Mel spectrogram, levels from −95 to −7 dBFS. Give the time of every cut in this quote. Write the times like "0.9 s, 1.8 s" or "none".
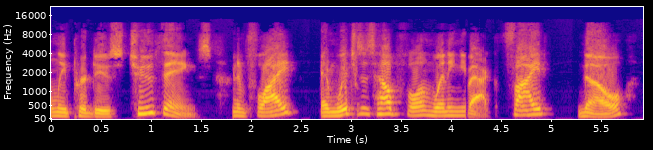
1.8 s, 2.6 s, 3.1 s, 4.1 s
